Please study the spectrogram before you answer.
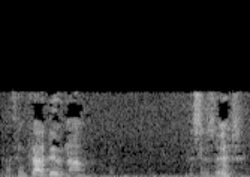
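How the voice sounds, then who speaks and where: A restless young spaceman from an old radio serial. His delivery swings widely in pitch, urgent and defiant. The recording is muffled, with clear noise. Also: wildly swooping pitch, normal speed. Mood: eager, defiant. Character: restless young male starship crewman, bold, defiant, curious. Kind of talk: 1980s British radio science fiction acting.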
